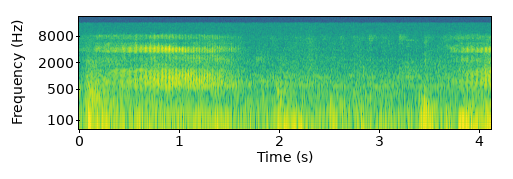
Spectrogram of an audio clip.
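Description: A faint snore: one raspy breath lasting about a second and a half near the start.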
